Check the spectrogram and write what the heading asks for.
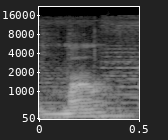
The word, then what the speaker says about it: Myrrh: It's pronounced Myrrh. I'm not doing that. Aww. One of Grotto's commandos. She was last seen heading east. Who was last seen heading? Myrrh.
